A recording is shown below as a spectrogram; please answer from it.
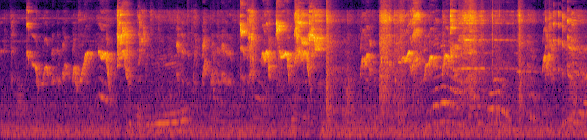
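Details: Young green opaline lovebird in an aviary, calling in rapid bursts of harsh squawks and scratchy chirps, several calls a second with short pauses between bursts, against a steady low hum.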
